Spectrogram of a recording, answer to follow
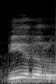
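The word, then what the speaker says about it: بِرّ: Biru. Biru itu artinya berbuat baik. Kalau buru, buru artinya beras. Kalau baru artinya laut. Biru, baru, buru. Ah, itu makanya bahasa Arab itu unik, Pak.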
